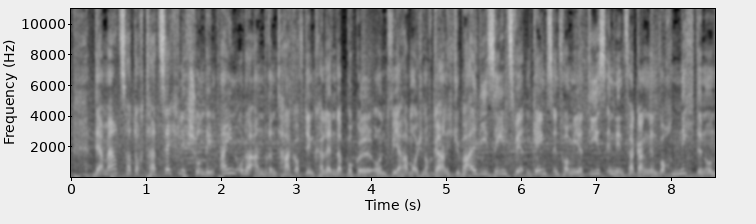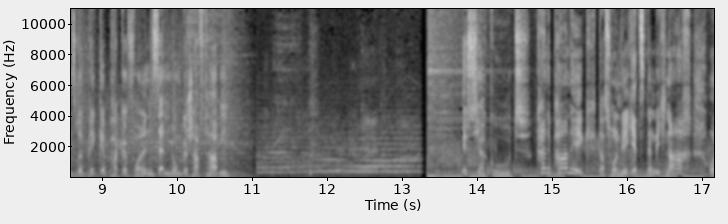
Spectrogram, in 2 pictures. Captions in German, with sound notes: Der März hat schon den ein oder anderen Tag auf dem Kalenderbuckel und wir haben euch noch nicht über all die sehenswerten Games informiert, die es in den letzten Wochen nicht in unsere pickepackevollen Sendungen geschafft haben. *Schluchzen* Ist ja gut, keine Panik, das holen wir jetzt nach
